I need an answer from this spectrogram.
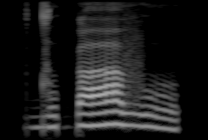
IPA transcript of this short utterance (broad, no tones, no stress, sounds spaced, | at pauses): d ʊ ɠ a v ʊ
